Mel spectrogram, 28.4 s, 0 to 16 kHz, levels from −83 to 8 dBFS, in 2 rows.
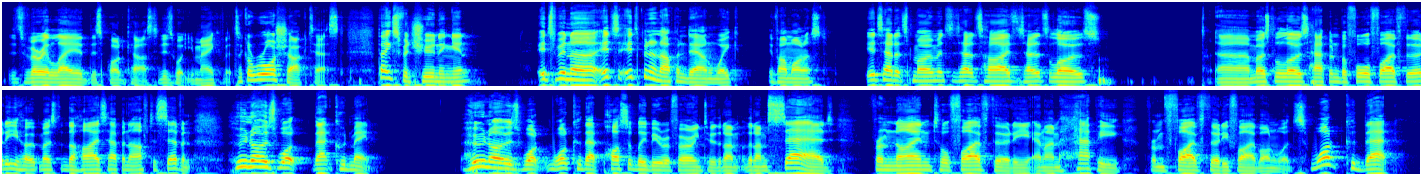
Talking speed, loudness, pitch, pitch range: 215 wpm, -26 LUFS, 140 Hz, 120-165 Hz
